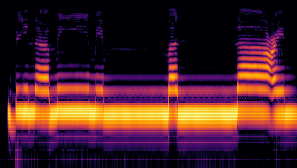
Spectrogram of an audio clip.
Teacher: اگر ہم یہ آیت کو اگلی آیت کے ساتھ ملا کے پڑھے تو حرف المیم کلمت مناع میں حروف الادغام میں سے ہے، تو ہمیں یہ حکم کو غنہ اور تشدید کے ساتھ ادا کرنا ہے. بنمیم مناع.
